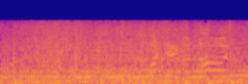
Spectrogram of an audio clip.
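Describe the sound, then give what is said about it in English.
A motorboat engine roars as the boat speeds up on open water, a loud, continuous drone blended with the wash of water and wind, holding steady throughout. “As the third boat speeds up”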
